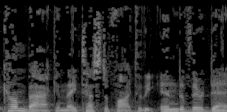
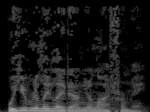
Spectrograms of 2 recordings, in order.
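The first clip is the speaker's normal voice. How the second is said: soft probing question; 2 semitones higher, 7 dB quieter, faster than usual. Acted. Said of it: "his question that he asked to Peter".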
